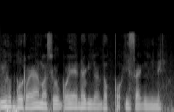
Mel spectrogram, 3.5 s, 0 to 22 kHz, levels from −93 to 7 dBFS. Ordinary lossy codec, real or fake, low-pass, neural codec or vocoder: none; fake; 7.2 kHz; codec, 16 kHz, 1 kbps, FreqCodec, larger model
